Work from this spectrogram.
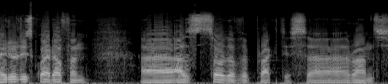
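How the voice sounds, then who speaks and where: In a very clean recording with a silent background, a man speaks at a moderate pace in a very deep, low pitch with monotone, flat intonation. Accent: Polish. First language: Polish. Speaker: 3D artist and tutorial maker. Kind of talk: tutorial. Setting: home, late evening. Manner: hesitant, many fillers.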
